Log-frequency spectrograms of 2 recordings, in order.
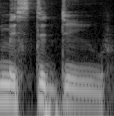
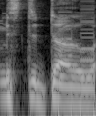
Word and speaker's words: Mr. Do: I did check, by the way, it is pronounced Mr. Do. It's not Mr. Doe, as I had thought previously.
